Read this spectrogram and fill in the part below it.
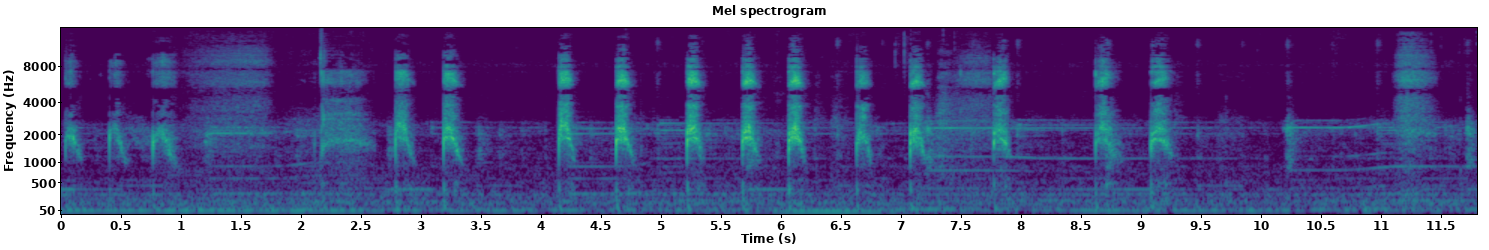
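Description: A hand strokes a cat's fur softly.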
